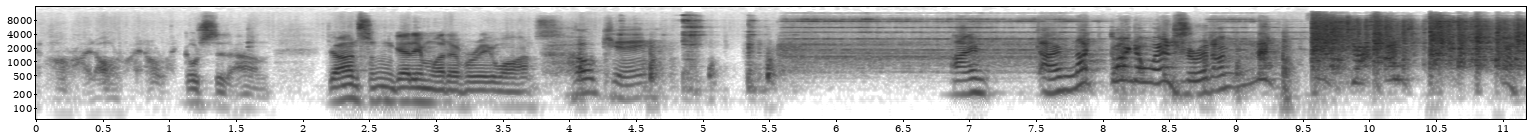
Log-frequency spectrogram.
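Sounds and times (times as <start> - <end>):
speech: 0.4 - 5.1, 6.9 - 9.4
telephone being smashed: 9.4 - 11.1.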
